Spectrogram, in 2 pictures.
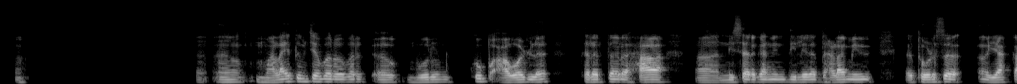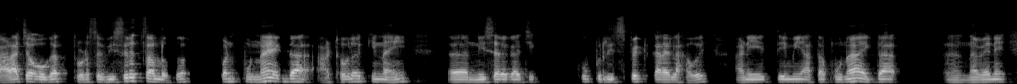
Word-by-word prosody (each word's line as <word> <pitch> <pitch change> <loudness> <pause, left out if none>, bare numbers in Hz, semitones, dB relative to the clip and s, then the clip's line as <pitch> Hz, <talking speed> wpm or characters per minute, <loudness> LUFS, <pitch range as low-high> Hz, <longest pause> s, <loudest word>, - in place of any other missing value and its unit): हं. - - -16 1.7
अ, - - -17
अ, 110 0 -8 0.2
मलाही 110 +5 -1
तुमच्या 135 -1 -1
बरोबर 120 -2 -1
अ, 110 -2 -8 0.3
बोलून 115 +2 -2 0.3
खूप 140 0 -3
आवडलं. 110 +4 +2 0.4
खरं 115 0 +2
तर 120 -2 +1 0.2
हा 110 +1 +5 0.4
अ, 100 -1 -6
निसर्गाने 115 +2 0
दिलेला 115 +1 0
धडा 110 +1 +1
मी 115 0 -1 0.5
थोडंसं 115 +1 +3 0.4
या 110 0 +3
काळाच्या 120 +6 +5
ओघात 125 +1 +4 0.2
थोडंसं 115 +2 -1
विसरत 135 +7 +3
चाललो 130 -3 +5
होतो. 130 +1 -4 0.3
पण 135 -1 0
पुन्हा 120 +6 +3
एकदा 135 -1 +4 0.3
आठवलं, 125 +6 0
की 125 - -5
नाही 120 +3 0 0.4
अ, 115 +1 +5
निसर्गाची 115 +1 +1 0.5
खूप 130 0 -6
रिस्पेक्ट 130 +3 -1
करायला 110 0 +3
हवं - - -1
आहे 130 - -5 0.3
आणि 115 +2 +2 0.2
ते 120 - +3
मी 120 0 +2
आता 110 +1 -2
पुन्हा 130 +5 +4
एकदा 125 -1 +2 0.5
अ, 110 - -12
नव्याने 115 +4 0
115 Hz, 140 wpm, -24 LUFS, 110-125 Hz, 1.7 s, हा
